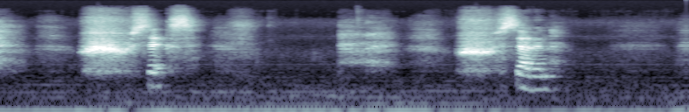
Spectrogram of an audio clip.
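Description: Sharp, forceful exhales and breaths push out during a full-body strength workout, coming in bursts alongside a coach's counting voice.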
